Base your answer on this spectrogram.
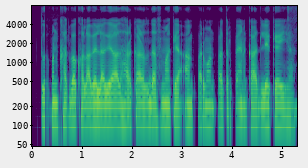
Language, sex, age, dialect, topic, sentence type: Magahi, male, 18-24, Southern, banking, question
